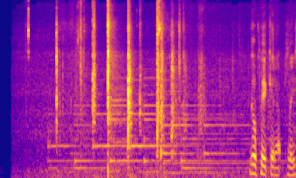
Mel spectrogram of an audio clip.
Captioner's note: helmet Clatters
